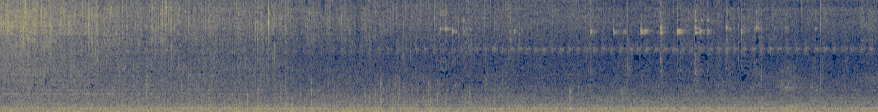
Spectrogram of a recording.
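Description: Milk poured into a hot pan of ghee-fried grated bottle gourd, splashing and sizzling at first. The sound eases over the first few seconds as a wooden spatula stirs the bubbling milk.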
